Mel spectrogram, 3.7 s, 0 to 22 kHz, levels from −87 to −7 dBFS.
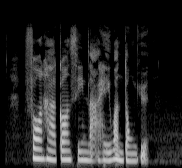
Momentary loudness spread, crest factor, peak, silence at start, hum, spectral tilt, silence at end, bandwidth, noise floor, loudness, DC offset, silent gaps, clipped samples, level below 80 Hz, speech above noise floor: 8 LU; 20 dB; -10 dBFS; 0.5 s; none; -6 dB/octave; 0.7 s; 11.5 kHz; -64 dBFS; -28 LUFS; under 0.1%; none; under 0.1%; -72 dBFS; 37 dB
